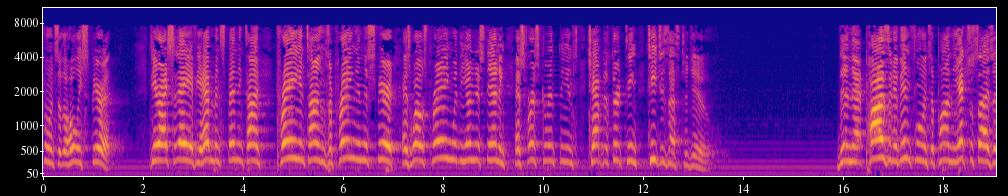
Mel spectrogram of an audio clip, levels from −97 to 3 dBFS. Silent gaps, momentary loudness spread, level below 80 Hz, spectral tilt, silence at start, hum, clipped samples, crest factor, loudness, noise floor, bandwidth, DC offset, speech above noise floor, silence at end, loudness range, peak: none; 13 LU; -64 dBFS; -2 dB/octave; 0 s; none; under 0.1%; 24 dB; -23 LUFS; -59 dBFS; 8 kHz; under 0.1%; 36 dB; 0 s; 12 LU; 0 dBFS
